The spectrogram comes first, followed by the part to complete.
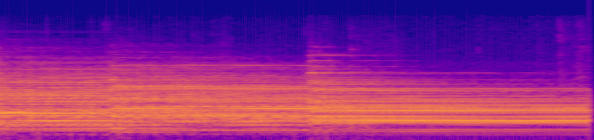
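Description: Grand piano played solo: dense, ringing chords. A new chord is struck about two and a half seconds in and held.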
